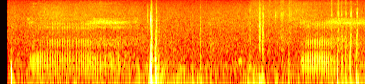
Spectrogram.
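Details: Cajsa, a dog, purring: a low, pulsing rumble in two stretches, near the start and again at the end, with sharp clicks and a brief rustle in the quieter middle.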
